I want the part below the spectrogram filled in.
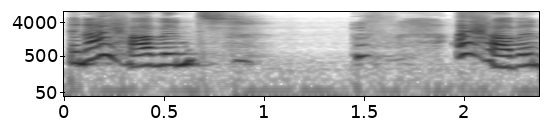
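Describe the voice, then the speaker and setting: Projecting a raised voice, a woman speaks in a high pitch with a bright, sharp tone. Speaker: streamer. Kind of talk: casual chat. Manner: halting, many restarts.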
